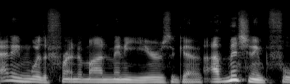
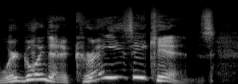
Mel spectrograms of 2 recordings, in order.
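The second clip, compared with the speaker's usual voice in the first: animated, swooping radio announcer voice; 7 semitones higher than usual. Retelling how he voiced an ad for a fireworks stand, radio announcer voice. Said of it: "my radio voice and I'd go".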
